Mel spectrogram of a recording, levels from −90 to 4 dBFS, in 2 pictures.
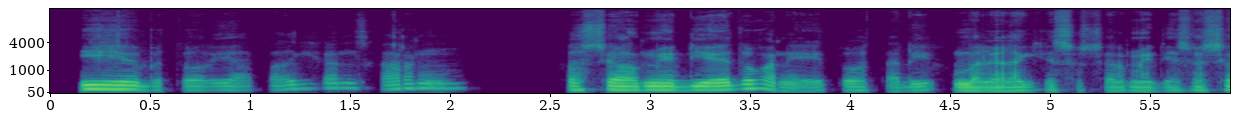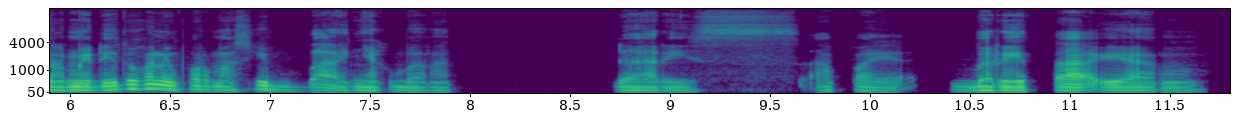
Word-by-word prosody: Iya, 135 Hz, -2 st, +7 dB
betul 115 Hz, 0 st, -7 dB
iya. 115 Hz, -1 st, -6 dB
Apalagi 140 Hz, +6 st, -9 dB
kan 175 Hz, +1 st, -8 dB
sekarang 165 Hz, +4 st, -6 dB, 0.5 s
sosial 120 Hz, -1 st, +3 dB
media 120 Hz, +1 st, +5 dB
tuh 155 Hz, +3 st, +1 dB
kan 135 Hz, -, -1 dB
ya 90 Hz, -1 st, -5 dB
itu, 110 Hz, -, -11 dB
tadi 105 Hz, +3 st, -7 dB
kembali 100 Hz, -2 st, +1 dB
lagi, 100 Hz, +1 st, -1 dB
ke 105 Hz, -, -7 dB
sosial 105 Hz, -2 st, -8 dB
media, 100 Hz, 0 st, -5 dB
sosial 110 Hz, 0 st, -1 dB
media 110 Hz, +1 st, +4 dB
kan 150 Hz, 0 st, +6 dB
informasi 120 Hz, -1 st, +2 dB
banyak 100 Hz, -1 st, -3 dB
banget. 95 Hz, -3 st, -7 dB, 0.8 s
Dari 100 Hz, -1 st, -2 dB
s -, -, -11 dB
apa 110 Hz, +1 st, -8 dB
ya, 95 Hz, 0 st, -10 dB, 0.2 s
berita 105 Hz, -2 st, +3 dB
yang 95 Hz, -2 st, -2 dB
110 Hz, 155 wpm, -26 LUFS, 100-120 Hz, 0.8 s, Iya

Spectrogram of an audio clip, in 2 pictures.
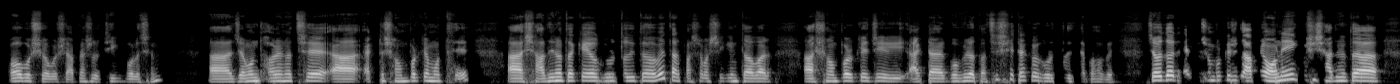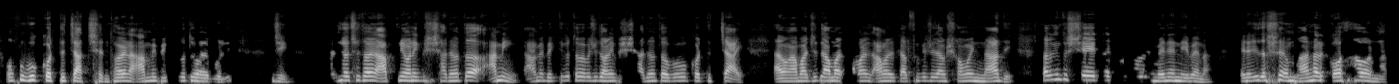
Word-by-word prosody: অবশ্যই, 155 Hz, -3 st, 0 dB
অবশ্যই। 125 Hz, -2 st, -6 dB
আপনি 140 Hz, -, -9 dB
আসলে 135 Hz, -2 st, -7 dB
ঠিক 145 Hz, -1 st, -9 dB
বলেছেন। 125 Hz, +7 st, -6 dB, 0.6 s
আ -, -, +3 dB, 0.2 s
যেমন 145 Hz, +2 st, +2 dB
ধরেন 155 Hz, +2 st, +1 dB
হচ্ছে 160 Hz, +2 st, -3 dB, 0.3 s
আ -, -, +6 dB, 0.3 s
একটা 155 Hz, -, -8 dB
সম্পর্কের 160 Hz, +4 st, -1 dB
মধ্যে 140 Hz, -4 st, -7 dB, 0.5 s
আ -, -, +6 dB, 0.2 s
স্বাধীনতাকেও 170 Hz, +4 st, +2 dB
গুরুত্ব 165 Hz, +1 st, -5 dB
দিতে 170 Hz, 0 st, -4 dB
হবে 205 Hz, -, +4 dB
তার 180 Hz, -, +1 dB
পাশাপাশি 145 Hz, +2 st, -7 dB
কিন্তু 150 Hz, -1 st, -4 dB
আবার 140 Hz, -1 st, +2 dB, 0.4 s
আ -, -, +6 dB
সম্পর্কের 160 Hz, +1 st, 0 dB
যেই 155 Hz, -2 st, -1 dB, 0.3 s
একটা 145 Hz, -, -2 dB, 0.2 s
গভীরতা 150 Hz, -1 st, 0 dB
আছে, 130 Hz, -, -8 dB
সেটাকেও 185 Hz, -5 st, -3 dB
গুরুত্ব 150 Hz, 0 st, -5 dB
দিতে 135 Hz, -1 st, -14 dB
হবে। 115 Hz, -3 st, -8 dB, 0.4 s
যেমন 190 Hz, +1 st, +5 dB
ধরেন 210 Hz, -, +5 dB
একটা -, -, -24 dB
সম্পর্কে 190 Hz, +2 st, -5 dB
যদি 195 Hz, -, -1 dB
আপনি 205 Hz, -, -11 dB
অনেক 210 Hz, +7 st, +5 dB
বেশি 215 Hz, -, -3 dB
স্বাধীনতা 170 Hz, +2 st, +2 dB, 0.5 s
উপভোগ 200 Hz, +2 st, +3 dB
করতে 170 Hz, -1 st, +4 dB
চাচ্ছেন, 150 Hz, -1 st, +2 dB
ধরেন 160 Hz, +1 st, +4 dB
আমি 165 Hz, +4 st, 0 dB
ব্যক্তিগতভাবে 160 Hz, -1 st, -1 dB
বলি 125 Hz, -, -6 dB, 0.5 s
জি। 135 Hz, -, -4 dB, 0.5 s
আমি 155 Hz, +3 st, -6 dB
হচ্ছে 190 Hz, +1 st, 0 dB
ধরেন 190 Hz, -1 st, +6 dB
আপনি 155 Hz, +5 st, -8 dB
অনেক 180 Hz, -, +2 dB
বেশি 170 Hz, -, -5 dB
স্বাধীনতা 165 Hz, +3 st, 0 dB, 0.2 s
আমি 185 Hz, -1 st, +2 dB, 0.3 s
আমি 170 Hz, +3 st, -4 dB
ব্যক্তিগতভাবে 180 Hz, +2 st, -4 dB
যদি 175 Hz, -, -1 dB
অনেক 165 Hz, 0 st, 0 dB
বেশি -, -, -6 dB
স্বাধীনতা 165 Hz, +3 st, -3 dB
উপভোগ 170 Hz, +2 st, -4 dB
করতে 160 Hz, -1 st, -2 dB
চাই -, -, +3 dB, 0.4 s
এবং 150 Hz, -, +3 dB
আমার 160 Hz, -, +2 dB
যদি 175 Hz, +1 st, -4 dB
আমার 165 Hz, -1 st, +2 dB
আমার 165 Hz, +1 st, -1 dB
আমার 165 Hz, +1 st, +2 dB
ঐ -, -, -9 dB
girlfriend 145 Hz, +3 st, -4 dB
কে -, -, -5 dB
যদি 165 Hz, -1 st, -1 dB
আমি 160 Hz, -, -5 dB
সময় 165 Hz, +2 st, 0 dB
না 140 Hz, -, +4 dB
দিই -, -, -9 dB, 0.3 s
তাহলে 200 Hz, +1 st, +1 dB
কিন্তু 230 Hz, -1 st, -2 dB
সে -, -, 0 dB
এটা 195 Hz, 0 st, -13 dB
কোনভাবেই 185 Hz, -, -13 dB
মেনে 170 Hz, +2 st, +2 dB
নিবে 150 Hz, -1 st, -1 dB
না। -, -, -11 dB, 0.3 s
এটা 160 Hz, +2 st, 0 dB
যদি 185 Hz, -1 st, +2 dB
আসলে 205 Hz, +1 st, +1 dB
মানার 175 Hz, +6 st, +3 dB
কথাও 180 Hz, 0 st, +2 dB
না। -, -, -9 dB
165 Hz, 205 wpm, -22 LUFS, 150-180 Hz, 0.6 s, আ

